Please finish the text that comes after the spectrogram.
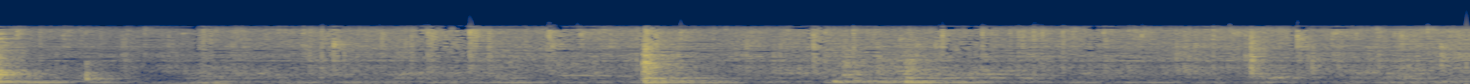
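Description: Chopped onion frying in a pan gives a continuous close sizzle with repeated stirring scrapes and one sharper knock of a spoon partway through.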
